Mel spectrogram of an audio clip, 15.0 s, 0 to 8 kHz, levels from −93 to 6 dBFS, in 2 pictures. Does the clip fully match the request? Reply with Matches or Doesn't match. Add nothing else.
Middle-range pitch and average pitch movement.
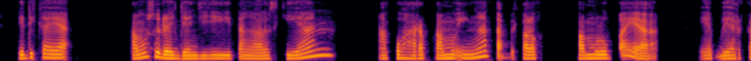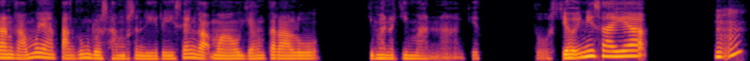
Matches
